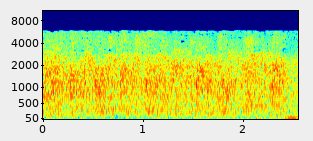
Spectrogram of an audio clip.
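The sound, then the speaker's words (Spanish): Steady audience applause fills the whole moment, a dense, even wash of many hands clapping at once, loud with no voices breaking through. “¿Le damos un aplauso?”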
